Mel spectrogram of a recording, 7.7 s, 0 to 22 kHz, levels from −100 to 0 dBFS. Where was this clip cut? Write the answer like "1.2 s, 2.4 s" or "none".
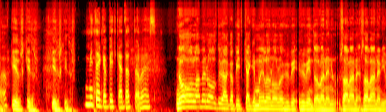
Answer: none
